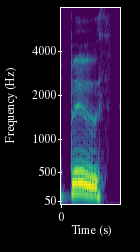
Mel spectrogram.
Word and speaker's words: Boothe: And he said, is it Boothe or Boothe? And I was like, no, it's Boothe. We just added an E when John Wilkes Booth killed Abraham Lincoln.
